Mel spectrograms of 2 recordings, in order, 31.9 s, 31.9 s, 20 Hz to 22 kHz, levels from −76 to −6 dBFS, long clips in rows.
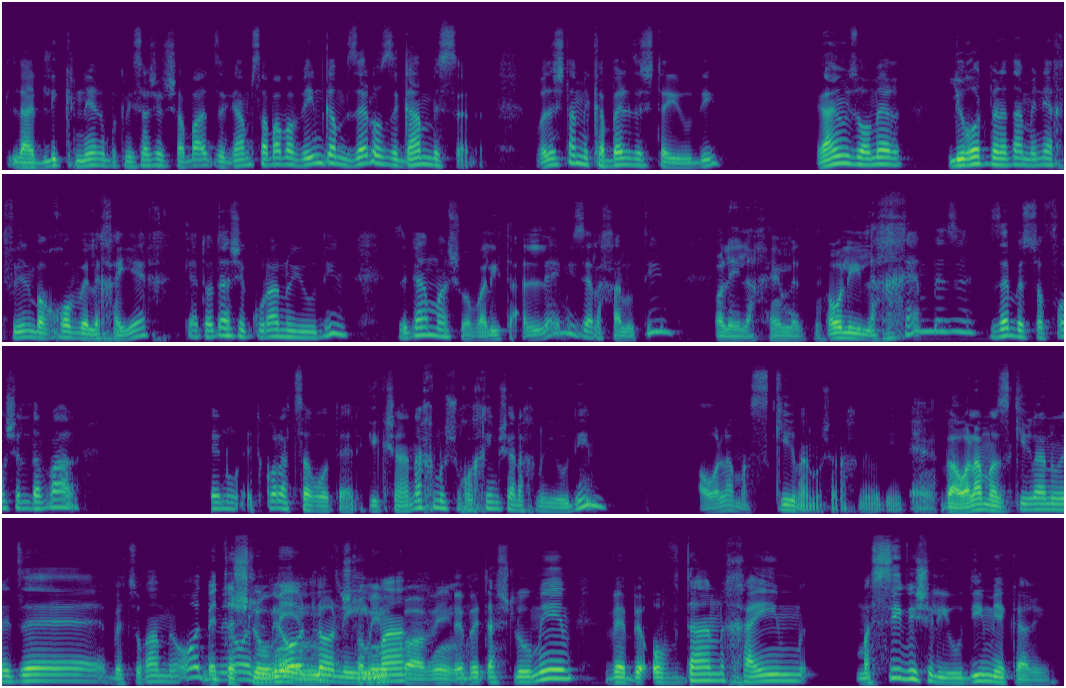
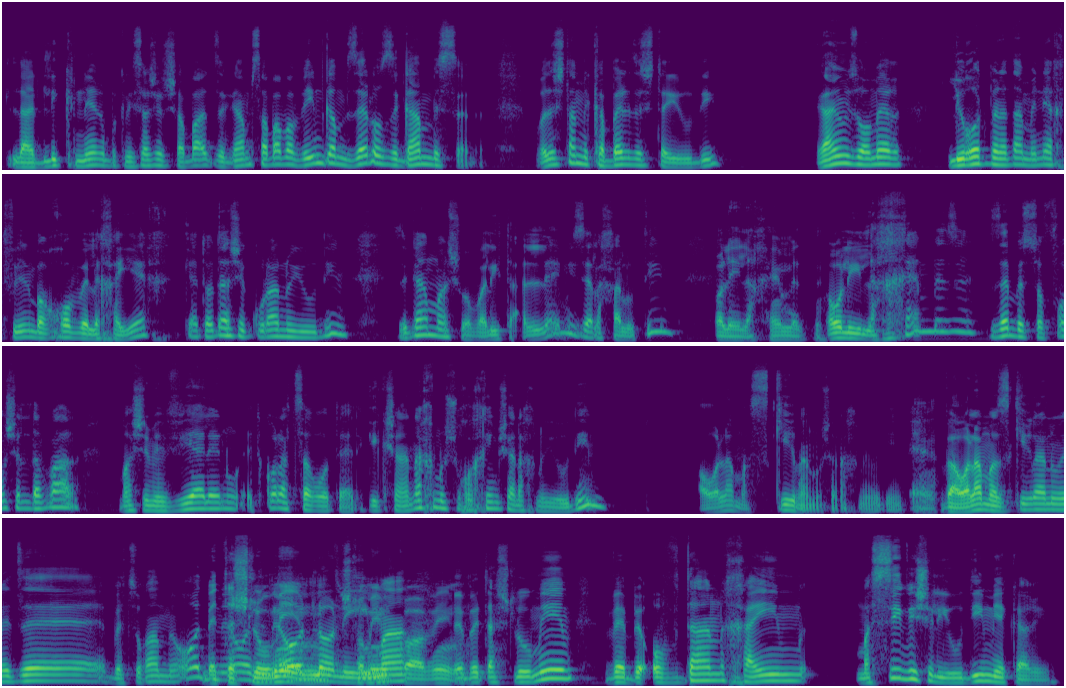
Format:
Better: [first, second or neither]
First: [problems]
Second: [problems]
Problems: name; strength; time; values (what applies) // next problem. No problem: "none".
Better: second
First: audio cutting out; at 17 s for 1 s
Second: none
